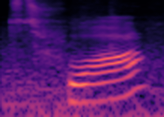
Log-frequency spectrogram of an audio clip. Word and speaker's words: Troyes: at a place called twah I think that's how you pronounce it it's spelled very different to how it sounds but we just it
